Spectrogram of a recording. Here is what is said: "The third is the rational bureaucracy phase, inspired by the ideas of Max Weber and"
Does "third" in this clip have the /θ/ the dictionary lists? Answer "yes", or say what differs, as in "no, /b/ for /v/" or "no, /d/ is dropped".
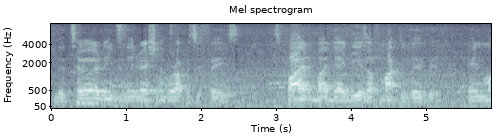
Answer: no, /t/ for /θ/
